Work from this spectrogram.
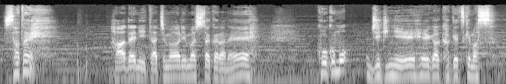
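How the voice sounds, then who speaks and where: A man's voice: mid-range voice, moderate pace, soft background music, natural voice. Earnest, loyal knight acted by a man. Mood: solemn hope. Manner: formal, deferential, earnest. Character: loyal, earnest male knight leading resistance fighters. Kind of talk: Japanese video game voice acting.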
